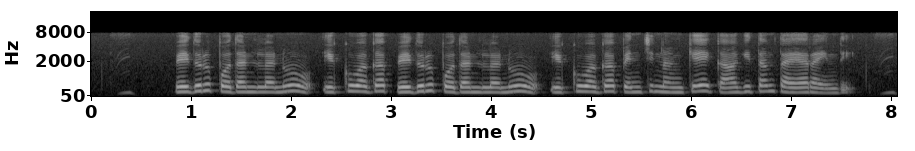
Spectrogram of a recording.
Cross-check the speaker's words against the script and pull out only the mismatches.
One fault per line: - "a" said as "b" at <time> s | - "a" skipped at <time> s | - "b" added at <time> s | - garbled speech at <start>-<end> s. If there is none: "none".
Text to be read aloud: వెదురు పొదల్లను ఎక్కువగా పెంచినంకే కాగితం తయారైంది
- "వెదురు పొదల్లను ఎక్కువగా" added at 3.1 s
